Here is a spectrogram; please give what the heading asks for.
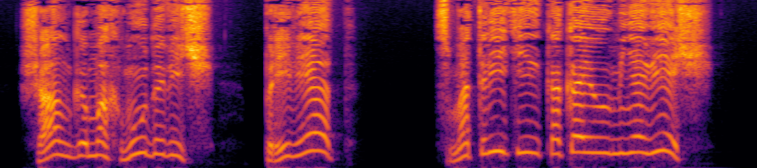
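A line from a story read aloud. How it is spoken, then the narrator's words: Loud shout. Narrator (Russian): я громко закричал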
